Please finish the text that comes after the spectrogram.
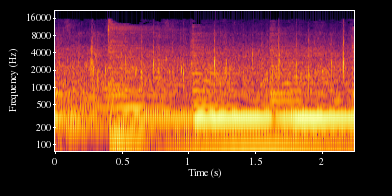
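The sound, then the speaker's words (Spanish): An audience breaks into steady, dense applause for the Lord, a continuous crackle of many hands clapping together while sustained low keyboard chords hold underneath throughout. “Dámele un aplauso al Señor de ahorros y préstamos.”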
